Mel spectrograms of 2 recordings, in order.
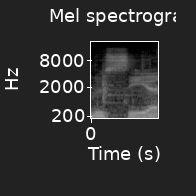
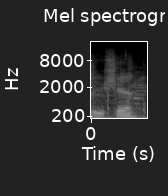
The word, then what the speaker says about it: Lucia: Oh, I heard her name is like so it's pronounced Lucia, not Lucia.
